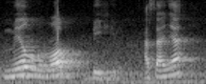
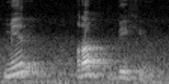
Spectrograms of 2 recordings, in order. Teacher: Awas apabila ada nun mati atau tanwin bertemu dengan salah satu huruf idgam bila gunah yang dua yaitu lam atau ro maka bacanya masukkan nun mati atau tanwinnya. Lihat, tapi jangan disertai oleh dengung.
